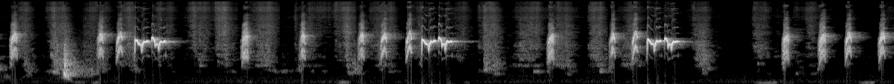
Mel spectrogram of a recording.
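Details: Busy, continuous sooty-headed bulbul song in the nggaruda style, used to press rivals: dense runs of sharp chirps broken by repeated bubbly warbled flourishes, with little silence between.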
